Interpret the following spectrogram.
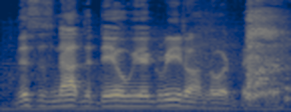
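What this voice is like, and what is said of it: Imitates another person's voice. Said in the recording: “Why did my voice get all Billy D. Williams just then?”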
